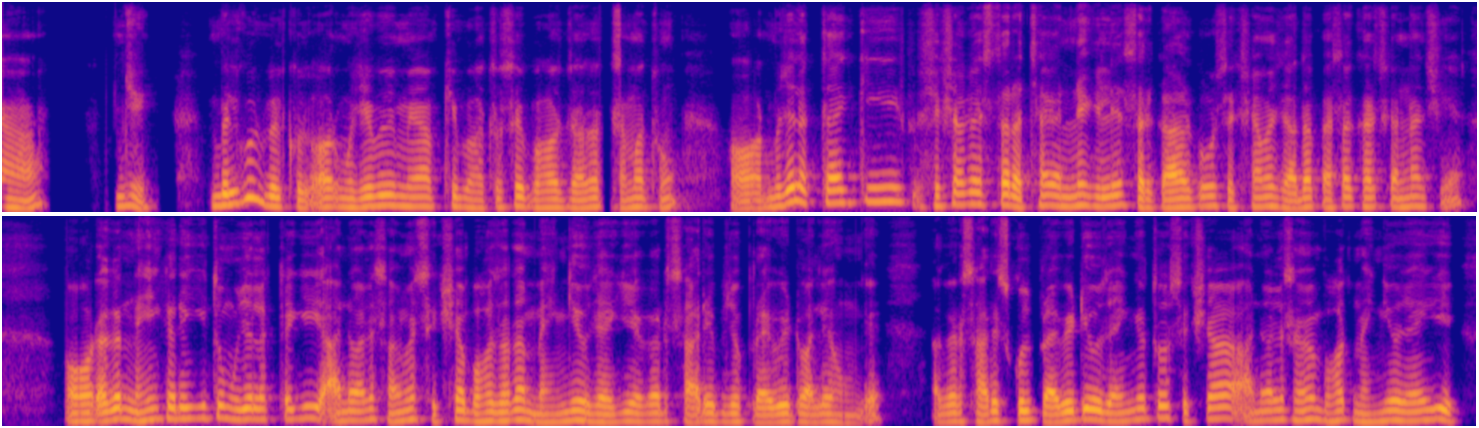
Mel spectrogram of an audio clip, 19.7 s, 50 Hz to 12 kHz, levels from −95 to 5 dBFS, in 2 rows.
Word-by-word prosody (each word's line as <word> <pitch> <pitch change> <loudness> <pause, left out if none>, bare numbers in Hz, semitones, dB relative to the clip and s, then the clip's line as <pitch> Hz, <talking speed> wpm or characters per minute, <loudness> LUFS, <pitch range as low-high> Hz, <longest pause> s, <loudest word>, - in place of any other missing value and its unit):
हाँ। 130 -3 0 0.6
जी। 155 -2 -2 0.5
बिल्कुल, 190 - +3
बिल्कुल 145 - 0
और 145 - +1
मुझे 140 +1 +1
भी 165 +1 +3
मैं 150 -2 -1
आपकी 150 +1 -3
बातों 130 -1 -5
से 150 +3 +1
बहुत 130 -1 -1
ज़्यादा 130 +2 0
समझ 140 +3 -1
हूँ - - -5 0.4
और 120 +1 +1
मुझे 155 +9 +4
लगता 210 -2 +1
है 200 - +4
कि 225 +2 -3
फ - - -12
शिक्षा 170 +4 -1
का 185 - +1
स्तर 175 -1 +3
अच्छा 135 +3 0
करने 160 +1 +1
के 155 - -2
लिए 160 +3 +2
सरकार 135 -3 +2
को 155 +3 -2
शिक्षा 140 0 -5
में 155 - +1
ज़्यादा 130 0 +2
पैसा 130 +4 -1
खर्च 145 0 -3
करना 145 +1 -2
चाहिए, 150 - -10 0.5
और 135 +1 +4
अगर 165 +6 +6
नहीं 160 +1 -1
करेगी 180 +1 +1
तो 190 +1 -1
मुझे 170 -1 +2
लगता 170 -1 -2
है - - -4
कि 185 +1 -1
आने 140 +3 +2
वाले 150 +2 +1
समय 135 -5 -3
में 165 - +1
शिक्षा 155 0 -1
बहुत 140 0 +1
ज़्यादा 145 +3 +3
महँगी 130 +1 -2
हो 150 -2 +3
जाएगी 130 +2 0
अगर 135 0 0
सारे 135 0 0
भी 130 0 -8
जो 130 - +1
प्राइवेट 125 +1 +1
वाले 125 0 +1
होंगे। 115 -3 -5 0.3
अगर 135 +2 -1
सारे 135 +1 +1
स्कूल 150 +1 +1
प्राइवेट 140 +3 +4
ही 170 - +6
हो 160 - +6
जाएँगे 140 +4 -1
तो 190 +2 -1
शिक्षा 170 +2 -2
आने 145 - -2
वाले 155 +2 0
समय 155 0 -1
बहुत 150 +2 -3
महँगी 130 +2 -3
हो 155 - +4
जाएगी। 150 +1 +1
145 Hz, 240 wpm, -21 LUFS, 135-165 Hz, 0.6 s, अगर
